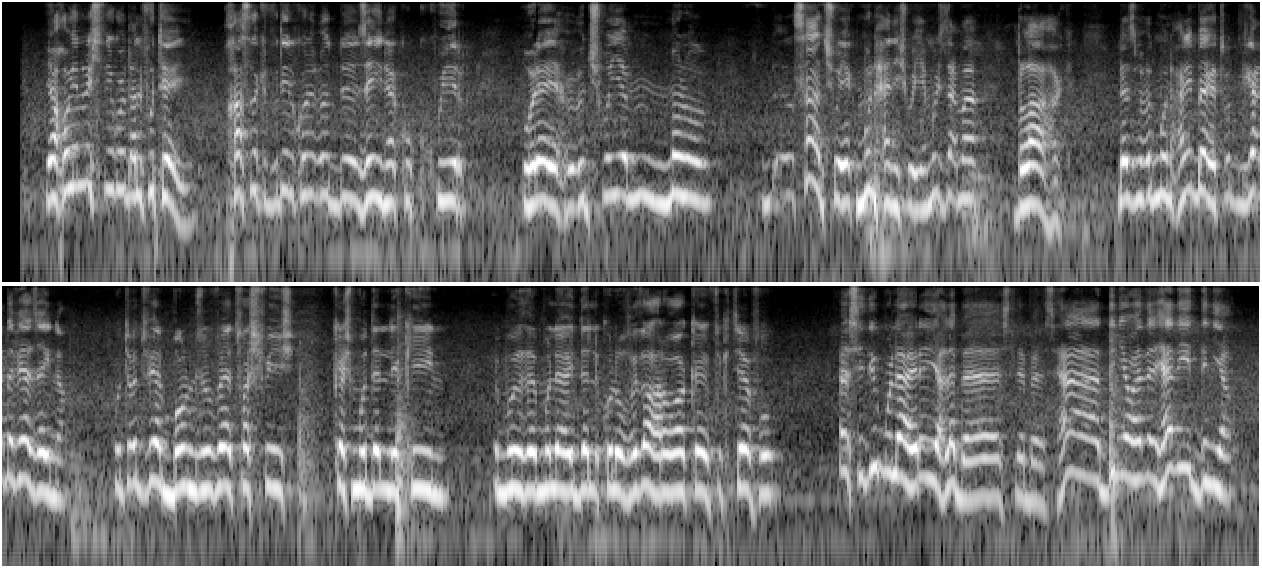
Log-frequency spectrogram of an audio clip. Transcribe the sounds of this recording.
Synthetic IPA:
jæxujænænəʃt̪niəɡʕʊd̪ʕaləlfut̪æj | xɑsˤːɑləkəlfut̪æjkunʕud̪zæjnækwkkwiɾ | wɾˤæjəħwʕud̪ʃwæjːæm | sˤɑd̪ʃwæjːækmʊnħaniʃwæjːæmuʃzaʕmæ | blɑɦæk | læzəmjʕud̪mʊnħanibækt̪ʕud̪ːəlɡaʕd̪afihæzijna | wt̪ʕud̪fihælbonʒwfihæt̪fæʃfiʃwkæʃmʊd̪ælːəkin | mmʊlæhid̪ælkulːufiðˤɑhɾˤwækfikt̪æfu | ʔæsid̪imʊlæhiɾəjːalæbæslæbæshæd̪ːʊnjawhæd̪hæd̪ihid̪ːʊnja

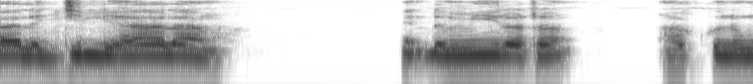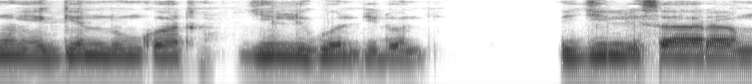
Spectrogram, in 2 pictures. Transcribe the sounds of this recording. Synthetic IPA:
alad͡ʒilːihaːlaːma | ʔɛɗɔmiːɾɔta | hakːunamunɛɡendumkɔtḁd͡ʒilːiɡonɗiɗonɗi | ɛd͡ʒilːisaːɾama

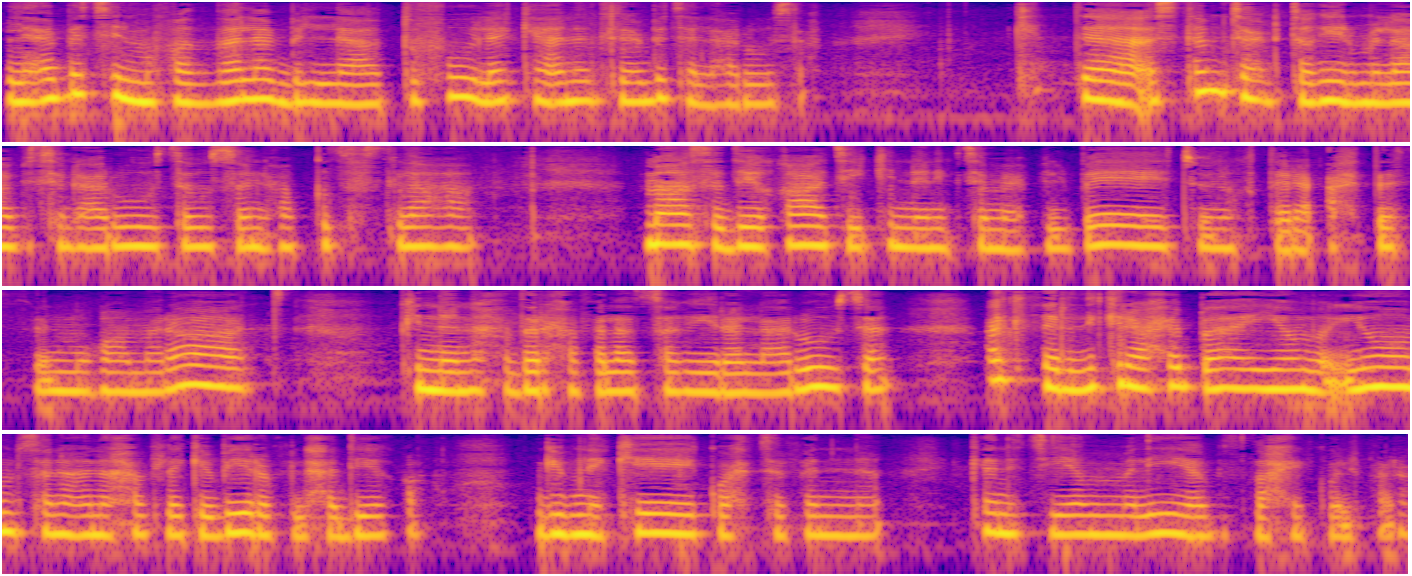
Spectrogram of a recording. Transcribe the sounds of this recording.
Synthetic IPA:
lʊʕbalmʊfɑðˤːɑlɑbɪt̪ˤːʊfuːlɑkaːnat̪lʊʕbaɪlʕɑɾˤuːsḁ | kʰʊnt̪ʔast̪amt̪ɪʕbt̪aɣjiːɾmalaːbɪsɪlʕɑɾˤuːsawsanʕɑqːɨsˤɑ̥sˤlaɦa | maʕasˤɑd̪iːqaːt̪ikʊnːanɪd͡ʒt̪amɪʕfilbeːt̪wnɪxt̪ɑɾɪʔʔaħd̪aθɪlmʊɣaːmɑɾˤɑːt̪ | wkʊnːanɪħðˤɨɾˤħafalaːt̪sˤɑɣiːɾalɪʕɑɾˤuːsa | ʔakθɑɾˤðɪkɾaʔaħabːhajoːmjoːmsˤɑnɑʕnaħaflakabiːɾafilħad̪iːqa | wɡɪbnakʰeːkwaħsafanːa | kaːnat̪jammːalɪjːabɨðˤːɑħɪkwɪlfɑɾˤɑ

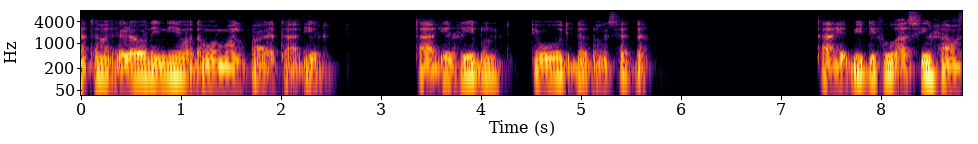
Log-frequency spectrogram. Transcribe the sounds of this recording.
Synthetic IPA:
atamaʔɛ̰ɾawniniːwa̰ɗa̰mɔmalfa̰ɾɛta̰ʔiɾ | taʔiɾhiɗun | ɛwodiɗa̰ɗṵnsɛɗːa | taheɓiɗifuːasiɾhama

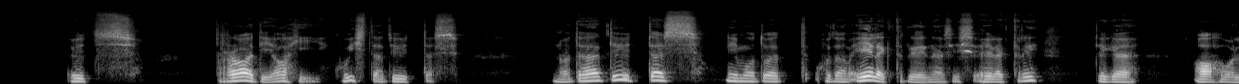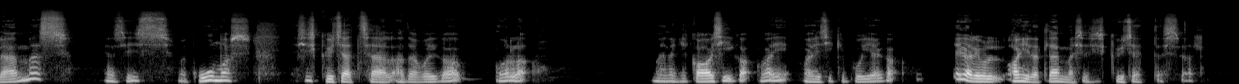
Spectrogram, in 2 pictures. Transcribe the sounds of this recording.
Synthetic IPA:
yt̪s | prɑːd̪̥ʲiɑhḭkʰujst̪æːt̪yːt̪ːˑes | no̞t̪æːt̪yːt̪ːˑes | nimoːd̪̥ue̞t̪hud̪ɑmelekt̪rinesiselek̚t̪ri | t̪e̞ɡ̥e | ɑho̞læmːæs | jɑsisvɯjkuːmɑsjɑsiskyset̪sæːlɑ̰t̪ɑvɤjɡ̥ɑ | o̞lːɑ̰ | mænɑɡ̥ikɑːsʲiɡɑvɑjvɑjisikːˑipujeɡ̥ɑ | eɡ̥ɑljuhulɑɦilɑt̪læmːesjɑsiskyset̪ˑːesːæːl

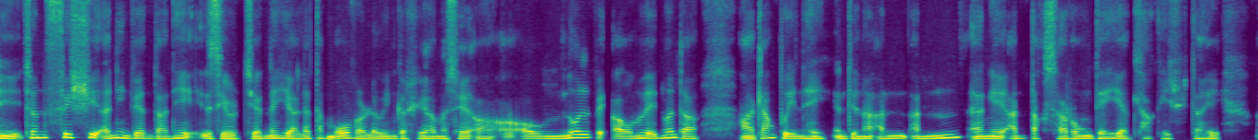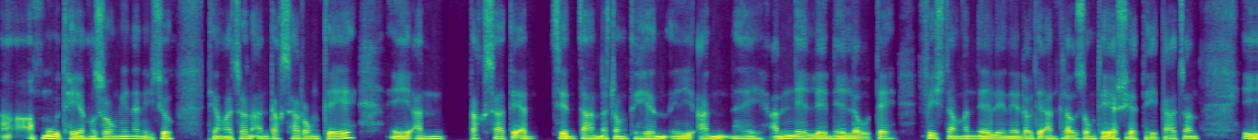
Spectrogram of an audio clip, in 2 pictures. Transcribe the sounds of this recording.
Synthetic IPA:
nit͡sɔnfiʃhiʔɐninvɛk̚d̪anɦiziɾt͡siənːaɦialat̪ɐmʔɔvɐɹlɐwinkaʂiamasɛʔa̰ɔmnuəlpaɔmvenuəlt̪aat͡ɬaŋpujinɦejint̪inaʔɐnɐnŋejʔɐ̰nt̪ak̚saɾɔŋt̪eɦiɐnt͡ɬʰak̚t̪ʰejsʰit̪aɦiaəm̥ut̪ʰejaŋzɔŋinaniʔt͡sut̪ʰiəŋat͡sɔnʔɐ̰nt̪ak̚saɾɔŋt̪eiʔɐn | t̪ak̚saːt̪ɛʔɐnt͡sint̪anːat͡sɔŋt̪ɛɦɛniʔɐnɐnːɛlɛnelowt̪e | fisdaŋʔɐnːɛlɛnelowt̪ɛʔɐnlawzɔŋt̪ɛjʔɐsiət̪ʰejt̪at͡sɔni

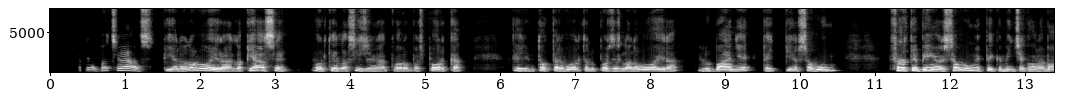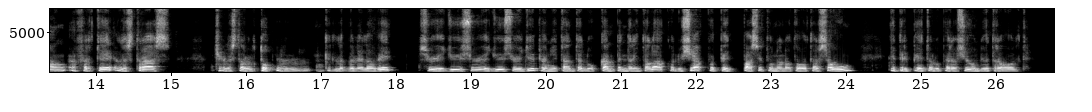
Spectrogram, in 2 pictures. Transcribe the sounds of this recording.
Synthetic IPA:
ad̪ealbat͡ʃaspialalavɔjɾalapjase | pɔɾt̪elasizinat̪uaɾɔbaspɔɾka | pejynt̪ɔk̚peɾvɔlt̪elupɔzezlalavɔjɾa | lubaɲepɛpialsavuŋ | fɔɾt̪ebiŋalsavuŋepejkumint͡ʃakɔŋlamaŋafeɾt̪elest̪ɾas | t͡ʃɛlest̪alt̪ɔ | kelavelelave | syed͡ʒysyed͡ʒysyad͡ʒypeɔɲit̪ant̪elukampent̪ɾint̪alakeluʃjakwepepaset̪unanɔt̪avɔlt̪alsavuŋ | ed̪ɾipɛt̪alupeɾasjɔŋd̪uet̪ɾɛvɔlt̪e̥

